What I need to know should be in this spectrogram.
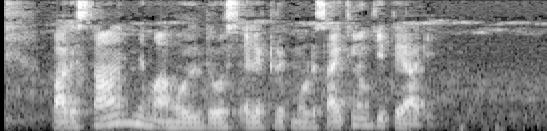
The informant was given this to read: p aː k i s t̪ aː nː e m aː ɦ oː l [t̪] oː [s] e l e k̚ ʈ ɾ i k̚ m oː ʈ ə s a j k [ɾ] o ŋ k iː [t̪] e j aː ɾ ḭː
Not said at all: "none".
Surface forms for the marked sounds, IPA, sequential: d̪, s, l, t̪

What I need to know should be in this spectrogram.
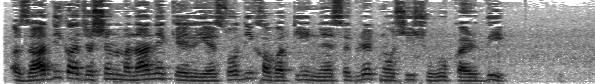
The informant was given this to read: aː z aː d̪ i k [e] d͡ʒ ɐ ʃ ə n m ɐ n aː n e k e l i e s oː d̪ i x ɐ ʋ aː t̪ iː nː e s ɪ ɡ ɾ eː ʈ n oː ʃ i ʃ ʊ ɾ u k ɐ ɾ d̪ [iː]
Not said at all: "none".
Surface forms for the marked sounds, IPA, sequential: a, iː

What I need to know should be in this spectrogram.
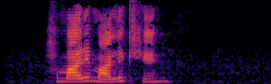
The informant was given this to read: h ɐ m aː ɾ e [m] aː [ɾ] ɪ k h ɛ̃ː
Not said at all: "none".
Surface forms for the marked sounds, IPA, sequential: m, l

